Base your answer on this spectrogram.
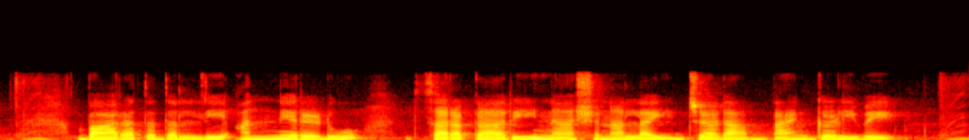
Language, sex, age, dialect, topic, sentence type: Kannada, female, 25-30, Mysore Kannada, banking, statement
